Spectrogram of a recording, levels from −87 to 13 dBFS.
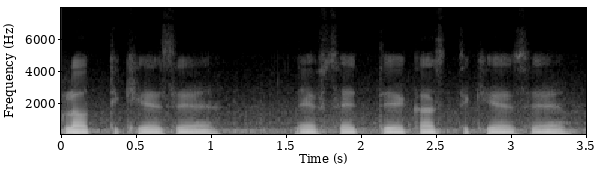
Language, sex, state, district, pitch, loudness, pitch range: Nagamese, male, Nagaland, Kohima, 115 Hz, -20 LUFS, 110-115 Hz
